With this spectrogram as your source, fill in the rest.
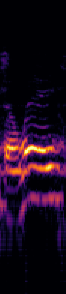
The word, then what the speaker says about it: LA: It's me, LA, pronounced like LA like the city.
